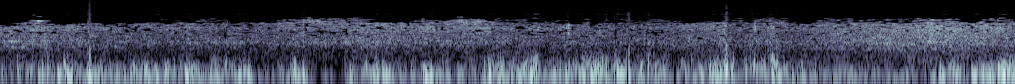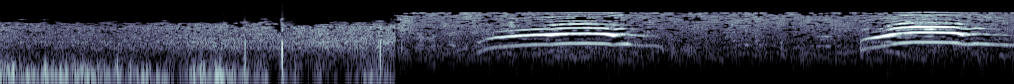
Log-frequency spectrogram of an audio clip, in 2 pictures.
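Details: Two cats fighting at noon: after about ten seconds of low wind rumble, long arching yowls rise and fall in pitch with rich harmonics, two drawn-out howls separated by a short quiet gap.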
